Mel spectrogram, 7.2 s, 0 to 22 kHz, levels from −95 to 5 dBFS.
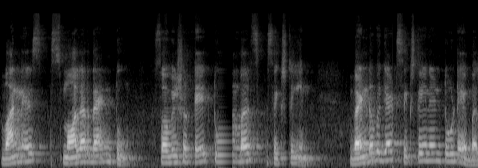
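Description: At 3.27 s the sound turns into a smeared, fading continuation that runs to 3.49 s. That's a long network dropout, likely: about 200 ms never arrived, and the receiver stretched the last sound across the whole gap before the audio picked up later, minus the lost part.

Then there's short concealed packet loss, twice: 4.27 to 4.34 s, covering roughly 40 ms, and 5.88 to 5.91 s, about 20 ms. Each time the decoder patched the hole by extending what came just before, so you hear a quick smear or wobble.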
